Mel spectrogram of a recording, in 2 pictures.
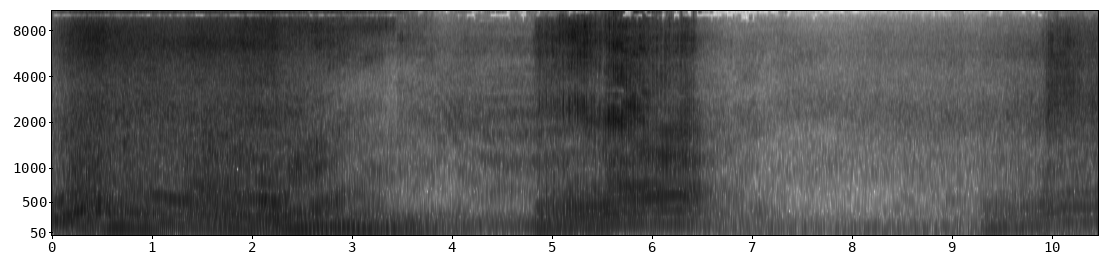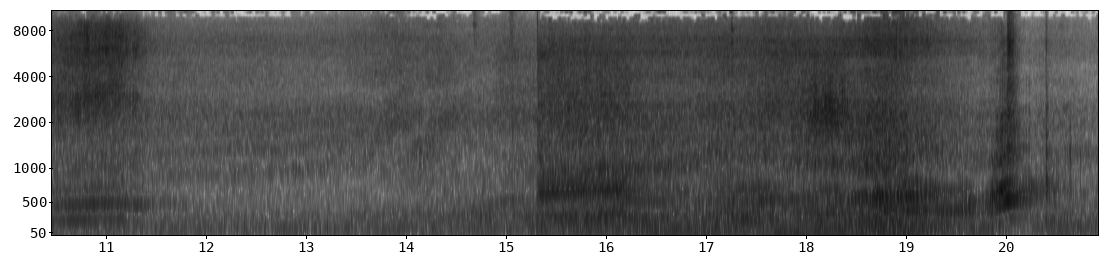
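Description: Loud sports car engines roar and rev as cars accelerate past, one after another.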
